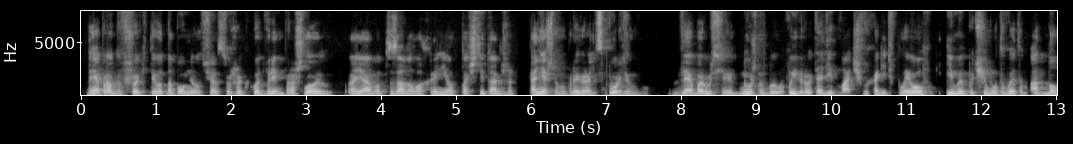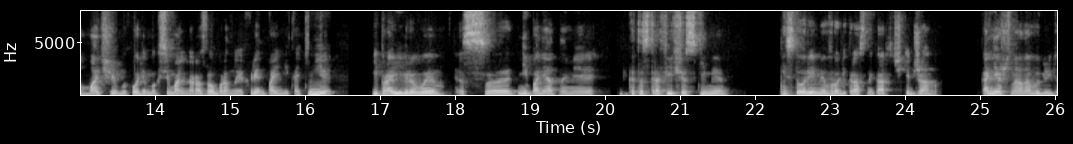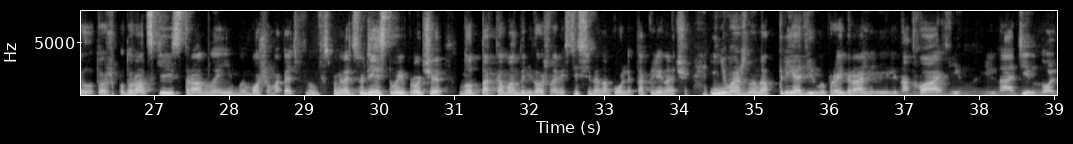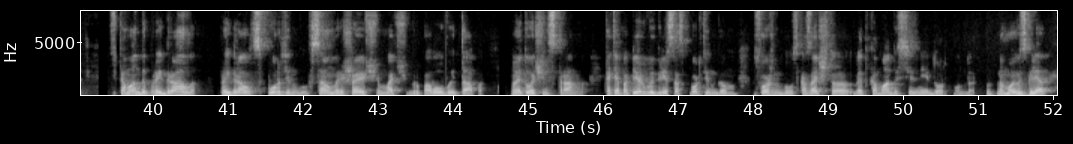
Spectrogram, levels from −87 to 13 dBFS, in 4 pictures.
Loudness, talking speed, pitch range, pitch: -16 LUFS, 150 wpm, 110-135 Hz, 120 Hz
